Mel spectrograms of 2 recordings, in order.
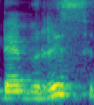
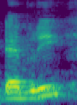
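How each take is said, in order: First: DEBRIS with the final S sounded, "DEB-riss"; wrong pronunciation. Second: DEBRIS with no S at the end, "DEB-ree"; silent S. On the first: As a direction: mispronounce DEBRIS with a hissed S ending. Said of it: "ये debris नहीं पढ़ेंगे". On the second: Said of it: "एस silent है". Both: Shown as a demonstration.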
